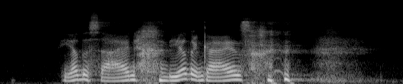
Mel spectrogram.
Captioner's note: laughs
